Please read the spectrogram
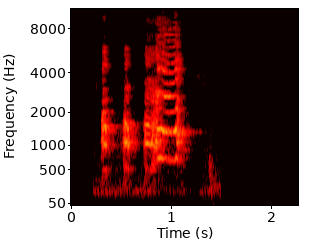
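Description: A rooster crowing once: two short notes, then a longer drawn-out one, over about a second, with dead silence before and after.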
